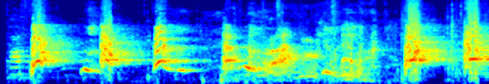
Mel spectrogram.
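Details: Joy the pet dog barks while playing with a laser: sharp, broadband yaps in a steady series, about two every second, each bark bursting loud and cutting off quickly, with no other clear sounds behind them.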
